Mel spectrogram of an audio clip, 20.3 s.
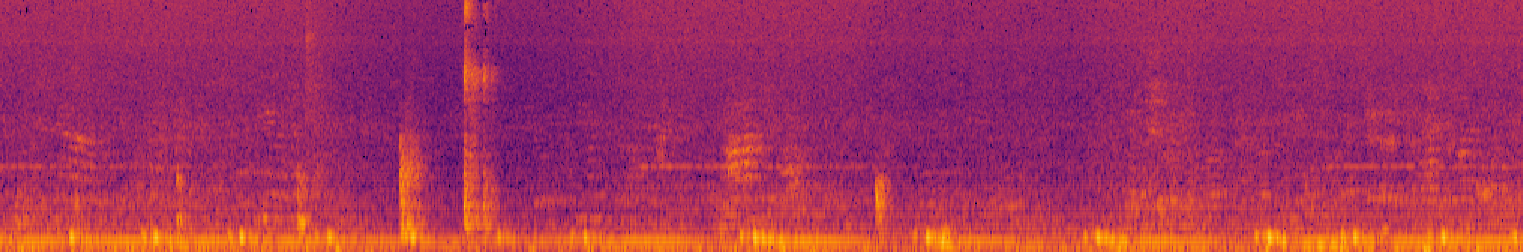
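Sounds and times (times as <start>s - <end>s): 
faint higher whine: 0.0s - 20.3s
murmured voices: 0.0s - 20.3s
steady low hum in a hostel room: 0.0s - 20.3s
knocks and clatters: 5.4s - 6.8s.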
